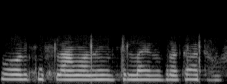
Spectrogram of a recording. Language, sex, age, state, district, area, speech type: Kashmiri, female, 30-45, Jammu and Kashmir, Ganderbal, rural, conversation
